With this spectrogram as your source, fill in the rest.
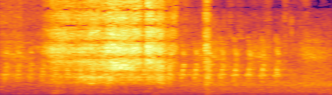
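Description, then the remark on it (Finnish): Heavy rain pours down in a rainforest, a steady, dense hiss that swells slightly and then eases, with faint scattered patters. No one speaks. “Sanoit jotain sateen aikana. Että kauanko sade jatkuu?”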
